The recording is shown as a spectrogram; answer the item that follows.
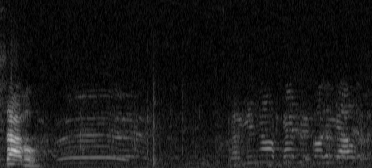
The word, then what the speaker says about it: Savile: His name rhymes with gravel. Himiny gravel, himiny gravel. What's his name? Is it Jiminy Bovril? Jiminy Battle? No, it's Jimmy Savile.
